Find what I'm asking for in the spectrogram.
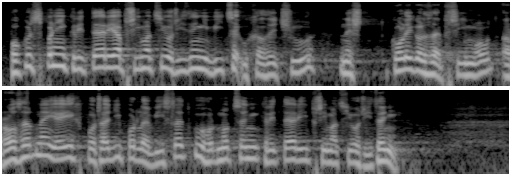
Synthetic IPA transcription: po̞kut̪spl̩ɲiːkɾɪt̪ɛːɾɪjapr̝̥ijmat͡siːɦo̞riːzɛɲiːviːt͡sɛʔuxazɛt͡ʃuː | nɛʃ | ko̞lɪɡlzɛpr̝̥ɪjmo̞wt̪ɾo̞zɦodnɛjɛjɪxpo̞r̝aɟiːpo̞dlɛviːslɛt̪kuɦo̞dno̞t͡sɛɲiːkɾɪt̪ɛːɾɪjiːpr̝̥iːmat͡siːɦo̞riːzɛɲḭː

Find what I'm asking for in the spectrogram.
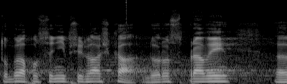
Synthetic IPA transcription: t̪obɪlapo̞slɛdɲiːpr̥ɪɦlaːʃka̰do̞ɾo̞spɾavɪ

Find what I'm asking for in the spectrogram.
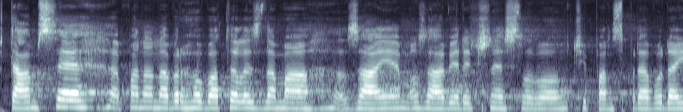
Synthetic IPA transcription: pt̪aːmsɛpananavr̩ɦo̞vat̪ɛlɛzd̪amaːzaːjɛmʔozaːvjɛɾɛt͡ʃnɛːslovot͡ʃɪpanspɾavo̞daj

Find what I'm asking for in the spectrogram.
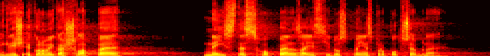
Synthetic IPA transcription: ɪɡdɪʃʔɛko̞no̞mɪkaʃlapɛ | nɛjst̪ɛsxo̞pɛnzajɪscɪd̪dost̪̚pɛɲɛspɾo̞po̞t̪r̥ɛbnɛ̰ː

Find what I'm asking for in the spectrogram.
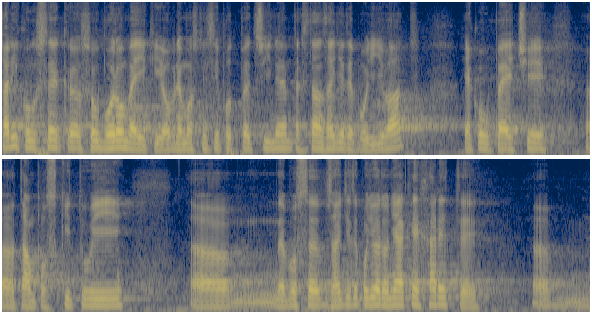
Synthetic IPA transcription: t̪adɪko̞wsɛkso̞wboɾo̞mɛjkɪjovnɛmot͡sɲɪt͡sɪpo̞t̪̚pɛt̪r̝̥iːnɛmt̪aksɛt̪amzajɟɛt̪ɛpo̞ɟiːvat̪ | jako̞wpɛːt͡ʃɪ | t̪ampo̞skɪt̪ujiː | nɛbo̞sɛzajɟɛt̪ɛpoɟiːvad̪doɲɛjakɛːxaɾɪt̪ɪ

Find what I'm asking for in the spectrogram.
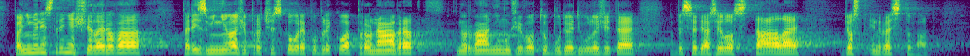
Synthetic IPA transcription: paɲiːmɪnɪst̪ɾɪɲɛʃɪlɛɾo̞vaːt̪adɪzmiːɲɪlaʒɛpɾot͡ʃɛskowɾɛpublɪkuapɾo̞naːvɾat̪ | kno̞ɾmaːlɲiːmuʒɪvo̞t̪ubudɛduːlɛʒɪt̪ɛːʔabɪsɛdar̝ɪlo̞st̪aːlɛdo̞st̪ɪnvɛst̪o̞va̰t̪

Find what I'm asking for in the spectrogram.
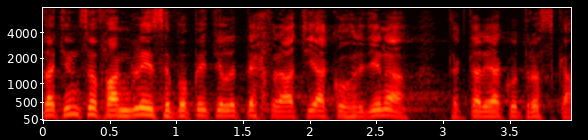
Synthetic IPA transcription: zaciːmt͡sofaŋɡlɪjɪsɛpopjɛcɪlɛt̪ɛxvɾaːciːjakoɦr̩ɟɪna | t̪ak̚t̪aɾɪjakot̪ɾoska

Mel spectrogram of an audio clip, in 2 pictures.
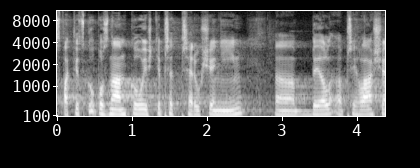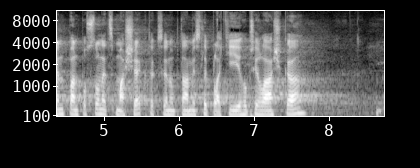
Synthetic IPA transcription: sfak̚t̪ɪt͡skowpo̞znaːmko̞wjɛʃcɛpr̥ɛt̪̚pr̥ɛɾuʃɛɲiːm | bɪlpr̥ɪɦlaːʃɛnpanpo̞slanɛt͡smaʃɛkt̪aksɛjɛnomwpt̪aːmjɛst̪lɪplaciːjɛɦopr̥ɪɦlaːʃka

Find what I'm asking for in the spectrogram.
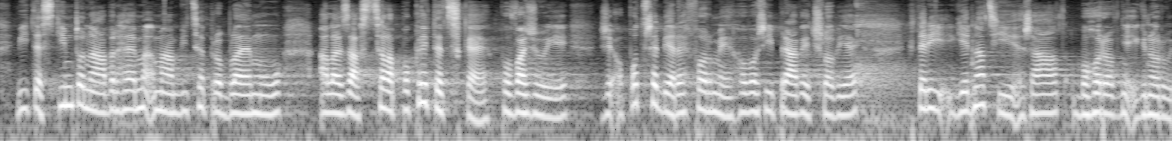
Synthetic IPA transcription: viːt̪ɛsciːmt̪o̞naːvr̩ɦɛmːaːmviːt͡sɛpɾo̞blɛːmuːʔalɛzast͡sɛlapo̞kɾɪt̪ɛt͡skɛ̰ːpo̞vaʒujɪ | ʒɛʔo̞po̞t̪r̝̥ɛbjɛɾɛfo̞ɾmɪɦo̞vo̞r̝iːpɾaːvjɛt͡ʃlo̞vjɛkː | t̪ɛɾiːjɛdnat͡siːr̝aːt̪bo̞ɦoɾovɲɛʔɪɡno̞ɾujɪ

